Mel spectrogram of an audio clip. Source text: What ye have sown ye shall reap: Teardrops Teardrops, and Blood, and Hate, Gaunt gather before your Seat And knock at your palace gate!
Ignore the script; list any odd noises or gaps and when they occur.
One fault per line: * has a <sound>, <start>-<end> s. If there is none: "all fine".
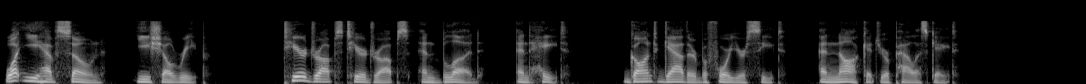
all fine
